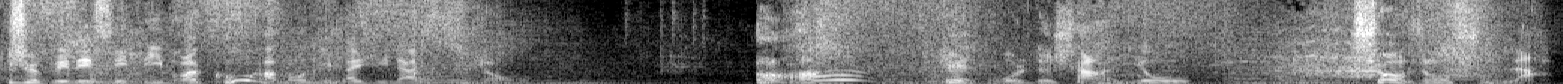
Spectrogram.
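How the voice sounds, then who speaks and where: A male actor voicing a gloating, grandiose villain, a megalomaniac puppet master in an animated film. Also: a little high, takes it slowly, gravelly, long pauses, heavily acted. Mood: triumphant. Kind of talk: animated film dub acting. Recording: loud music behind the voice.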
